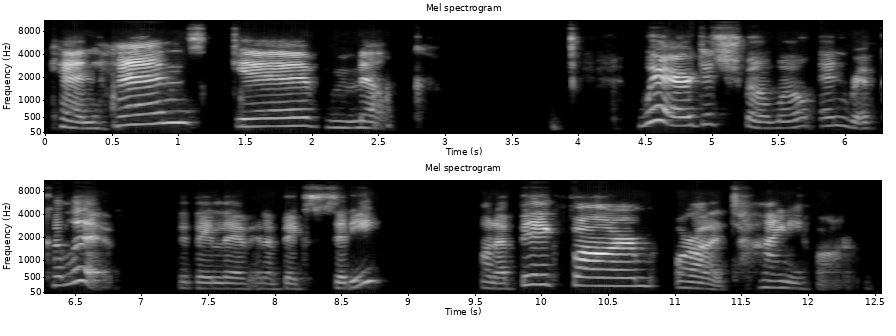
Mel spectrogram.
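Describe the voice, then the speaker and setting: A woman teaching young children speaks slowly, with a lively, swinging pitch. She puts simple questions to her small listeners and encourages their answers. The recording is a little dull and lo-fi. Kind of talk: interactive read-aloud quiz for young children.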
